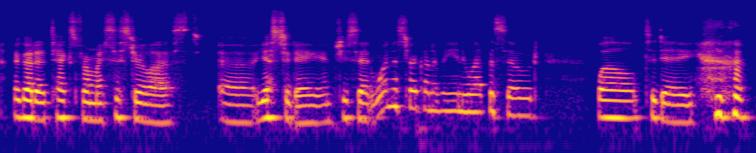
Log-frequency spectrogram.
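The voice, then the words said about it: Deepened, congested-sounding voice. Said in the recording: “I had a cold. I still have a little bit of a cold. I don't know if you can hear. I still feel like I sound like a man ... my voice is not all that”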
